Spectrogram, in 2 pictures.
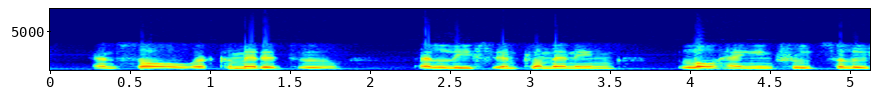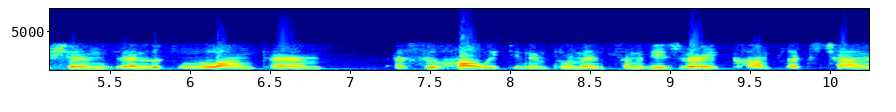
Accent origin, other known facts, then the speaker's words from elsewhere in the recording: Hawaii, United States; You know, growing up in Hawaii, we used to have … come to our schools.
